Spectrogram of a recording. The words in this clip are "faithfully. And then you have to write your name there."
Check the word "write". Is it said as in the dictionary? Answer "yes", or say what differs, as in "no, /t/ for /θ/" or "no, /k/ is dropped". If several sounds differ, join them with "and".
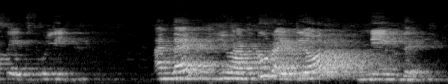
yes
